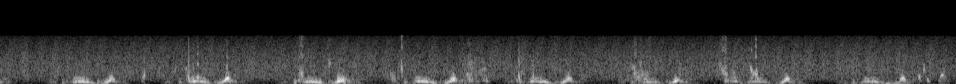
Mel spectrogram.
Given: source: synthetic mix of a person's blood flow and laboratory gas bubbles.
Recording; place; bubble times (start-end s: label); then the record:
Doppler ultrasound of blood flow; precordium
1.41-1.48 s: bubbles
1.84-2.02 s: bubbles
2.96-3.06 s: bubbles
3.27-3.31 s: bubbles
3.85-3.96 s: bubbles
4.00-4.06 s: bubbles
4.58-4.91 s: bubbles
5.13-5.25 s: bubbles
5.31-5.37 s: bubbles
6.20-6.51 s: bubbles
7.18-7.39 s: bubbles
7.49-7.63 s: bubbles
9.17-9.31 s: bubbles
9.39-9.50 s: bubbles
From the record:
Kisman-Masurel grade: 221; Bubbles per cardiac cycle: several, 3 to 8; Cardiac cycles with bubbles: 10 to 50%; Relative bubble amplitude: barely perceptible (0.100 to 0.250); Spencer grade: 2 (many but less than half of the cardiac periods contain bubble signals, singularly or in groups); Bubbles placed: only in the low amplitude regions of the cardiac cycle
